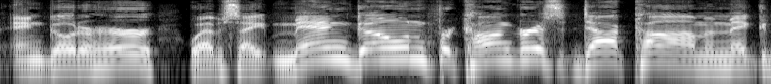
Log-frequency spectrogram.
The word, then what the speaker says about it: Mangone: that last name pronounced it's pronounced man gone man just like you well how has your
